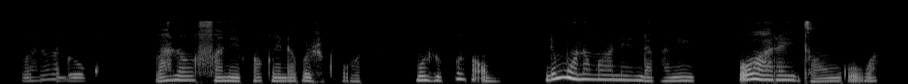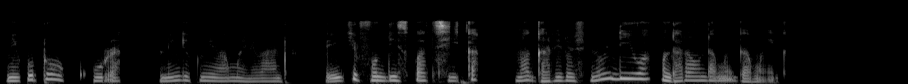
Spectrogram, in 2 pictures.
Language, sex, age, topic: Ndau, female, 36-49, education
